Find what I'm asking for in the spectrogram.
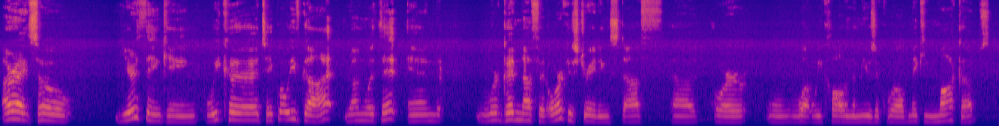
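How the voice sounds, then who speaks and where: A woman in a casual live chat, speaking at a very slow, unhurried pace. Her voice is breathy and hushed, a little lower than most. She halts and trails off as she thinks. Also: fairly even intonation, rough recording. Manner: slow, halting, often trailing off while typing. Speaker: co-host of a live Q&A.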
